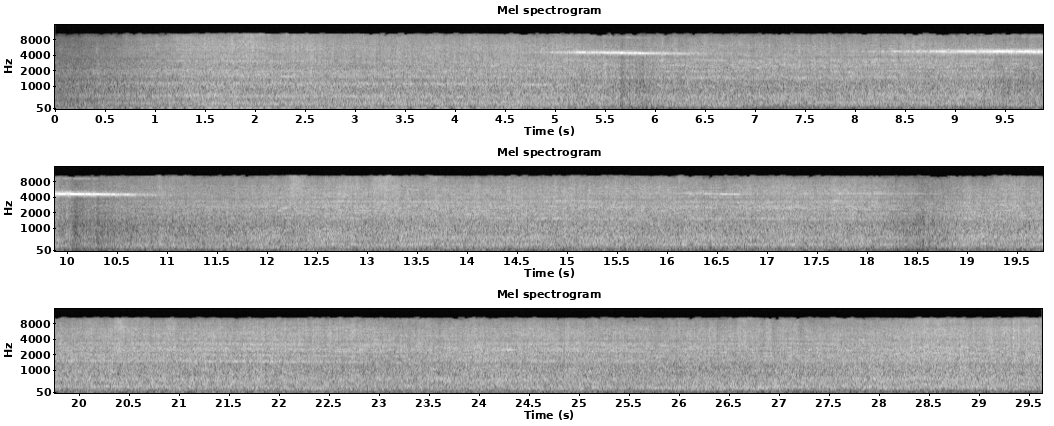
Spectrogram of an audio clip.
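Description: Diesel freight locomotives passing close by, then a long string of covered grain hopper cars rolling past with steady wheel-on-rail noise. Two brief high-pitched wheel squeals come about five and ten seconds in.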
